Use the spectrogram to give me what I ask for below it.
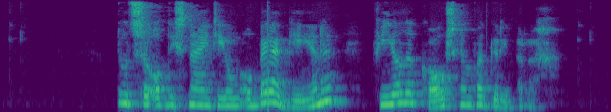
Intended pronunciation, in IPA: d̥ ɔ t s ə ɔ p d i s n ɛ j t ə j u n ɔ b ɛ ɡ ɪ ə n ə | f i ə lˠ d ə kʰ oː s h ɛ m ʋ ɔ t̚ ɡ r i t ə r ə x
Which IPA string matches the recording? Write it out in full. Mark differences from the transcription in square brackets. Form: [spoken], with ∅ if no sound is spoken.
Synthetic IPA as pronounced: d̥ [u] t s ə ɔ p d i s n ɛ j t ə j u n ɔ b ɛ ɡ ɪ ə n ə | f i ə lˠ d ə kʰ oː s h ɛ m ʋ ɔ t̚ ɡ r i [p] ə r ə x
